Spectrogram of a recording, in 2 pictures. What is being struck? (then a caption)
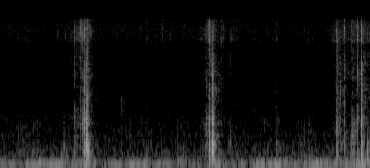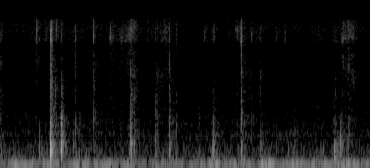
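PVC plastic mesh pouch. Long fingernails scratch and tap the surface of a soft, hollow, clear-gray grid-mesh PVC zipper pouch with fabric trim. Faint, crinkly scratching runs beneath scattered, sharp, dry taps and crunches that stop dead with no ring. It all sits over a low, steady rumble.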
